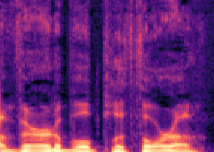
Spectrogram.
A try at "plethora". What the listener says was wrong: A plethora? You put the wrong emphasis on the wrong syllable. You threw me there.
